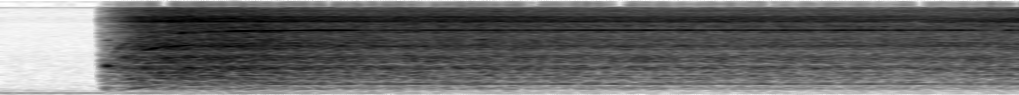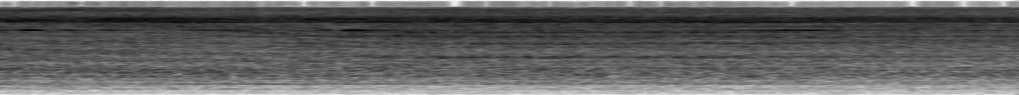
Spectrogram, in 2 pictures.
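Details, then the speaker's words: Royal upright carpet shampooer after belt refitted, brush roll test: switches on and settles into a steady, even high whir with no ticking, slapping or grinding; brush roll spinning normally, normal running. "Okay, so it works."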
